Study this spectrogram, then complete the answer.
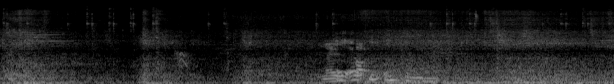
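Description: Electric bolts zap and crackle.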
